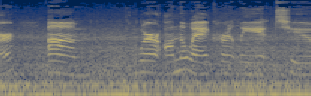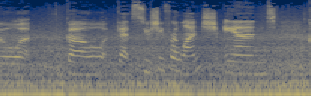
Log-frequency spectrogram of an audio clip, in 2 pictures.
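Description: A woman talking inside a moving car, over the steady low rumble of the car's cabin as it is driven.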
